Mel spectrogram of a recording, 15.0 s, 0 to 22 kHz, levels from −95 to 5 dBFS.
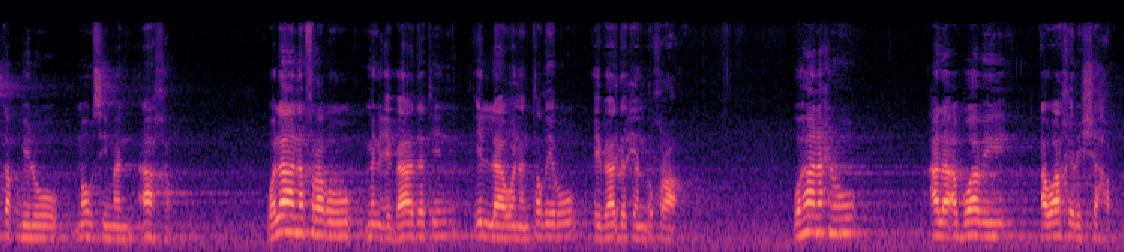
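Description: Nothing goes wrong anywhere in the clip; there are no technical faults to point to.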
